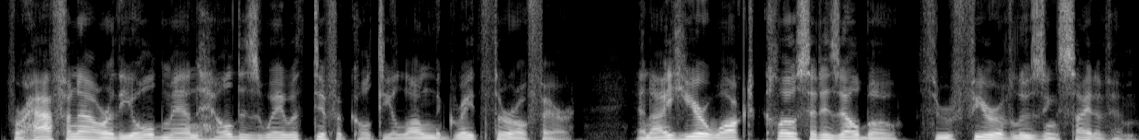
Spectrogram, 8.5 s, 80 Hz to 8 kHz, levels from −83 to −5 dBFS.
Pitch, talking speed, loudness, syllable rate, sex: 120 Hz, 220 wpm, -19 LUFS, 5.4 syllables/s, male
